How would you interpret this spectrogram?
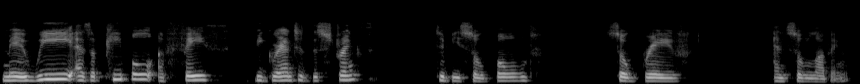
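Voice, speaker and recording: A woman leads worship in a slightly low voice, offering solemn prayer at a slow, deliberate pace. The recording is a little dull and muffled. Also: mellow. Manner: measured, deliberate. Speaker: worship service leader. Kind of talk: solemn prayer and invitation to reflection.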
